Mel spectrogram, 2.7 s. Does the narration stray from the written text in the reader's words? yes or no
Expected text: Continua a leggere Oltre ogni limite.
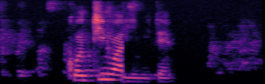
yes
